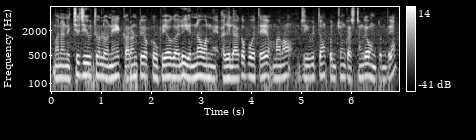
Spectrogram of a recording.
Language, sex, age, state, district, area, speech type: Telugu, male, 30-45, Andhra Pradesh, Visakhapatnam, urban, spontaneous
